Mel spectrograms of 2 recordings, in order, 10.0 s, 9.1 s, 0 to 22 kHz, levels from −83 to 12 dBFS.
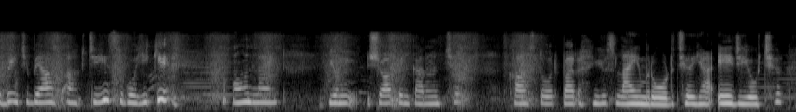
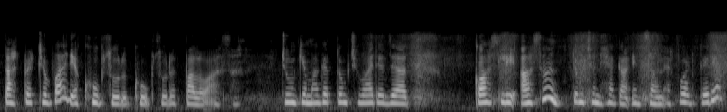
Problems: constant background noise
